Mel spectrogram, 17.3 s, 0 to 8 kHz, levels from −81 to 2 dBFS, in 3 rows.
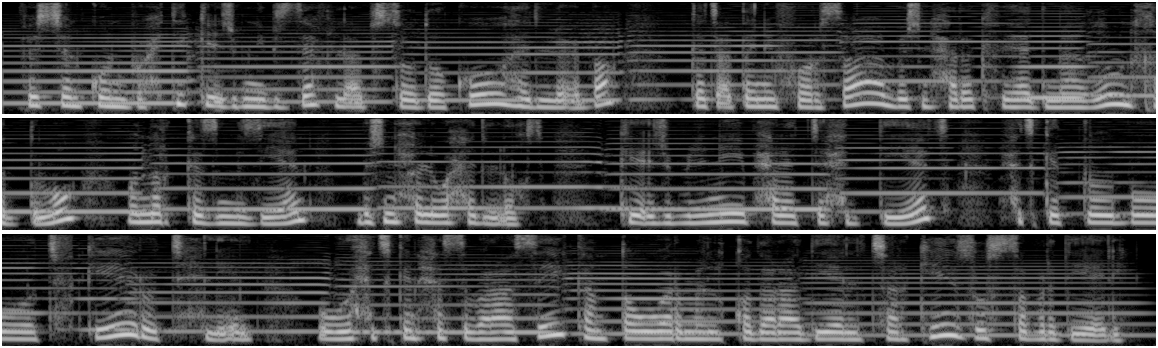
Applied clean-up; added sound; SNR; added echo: none; Bowed string instrument; 9 dB; none.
